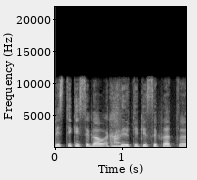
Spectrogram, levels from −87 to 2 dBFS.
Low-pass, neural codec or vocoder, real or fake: 10.8 kHz; codec, 24 kHz, 1 kbps, SNAC; fake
